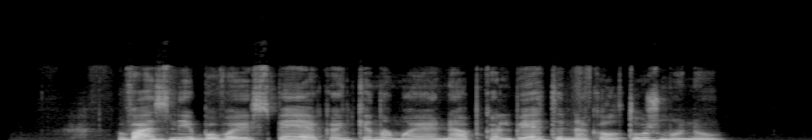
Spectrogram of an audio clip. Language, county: Lithuanian, Klaipėda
